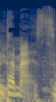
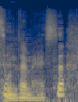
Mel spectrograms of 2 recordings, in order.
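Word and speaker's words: Punt e Mes: Qua chiedo la pronuncia alla piemontese. – Punte Mes. – Punte Mes.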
